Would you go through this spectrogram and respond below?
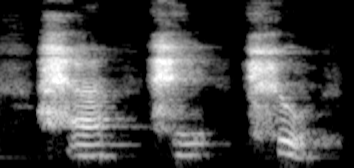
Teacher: ح حلق کے درمیانی حصے سے ادا ہوتا ہے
